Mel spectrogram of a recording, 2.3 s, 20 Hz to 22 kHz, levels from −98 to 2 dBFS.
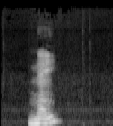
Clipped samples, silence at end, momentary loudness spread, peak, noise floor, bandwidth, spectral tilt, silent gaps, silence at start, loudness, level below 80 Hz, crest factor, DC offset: under 0.1%; 1.1 s; 20 LU; -6 dBFS; -65 dBFS; 4.5 kHz; -8 dB/octave; none; 0.55 s; -18 LUFS; -60 dBFS; 16 dB; under 0.1%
